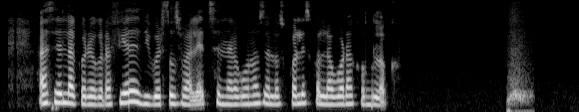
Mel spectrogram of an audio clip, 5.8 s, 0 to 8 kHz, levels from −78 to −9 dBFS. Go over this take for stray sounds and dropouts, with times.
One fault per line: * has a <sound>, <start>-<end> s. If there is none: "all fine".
* has a whoosh, 5.1-5.3 s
